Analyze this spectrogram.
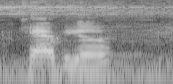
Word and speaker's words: Cavia: Cavia, that's how you pronounce it, who made this game, went on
